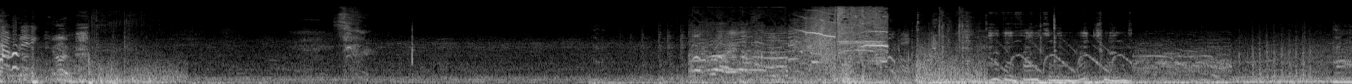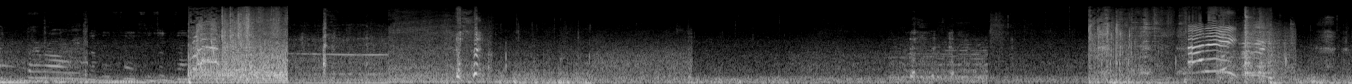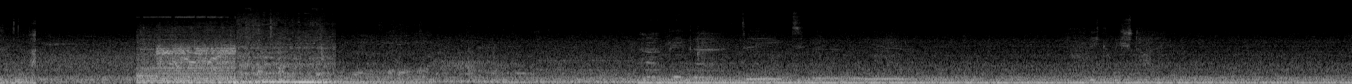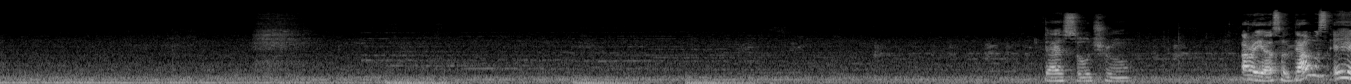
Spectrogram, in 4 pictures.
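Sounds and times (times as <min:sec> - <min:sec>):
sirens: 0:09.7 - 0:12.4, 0:28.4 - 0:29.6.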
